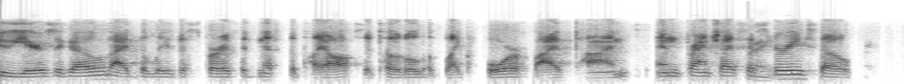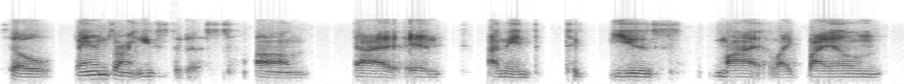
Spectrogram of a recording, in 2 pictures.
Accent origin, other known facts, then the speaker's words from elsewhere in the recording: San Antonio, Texas, United States; I'm born and raised in San Antonio, so 1990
